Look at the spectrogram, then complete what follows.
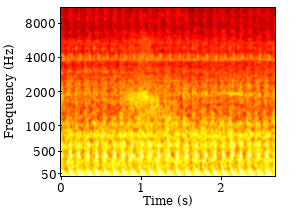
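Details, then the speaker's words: SZR 150 single-cylinder engine idling after repair of a timing chain that had made a loud noise on first start. Quiet, even idle of about seven beats a second with no rattle or tick, now sounding normal. "Diba? Okay na. Normal na sa pandinig ko yung tunog ng makina."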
